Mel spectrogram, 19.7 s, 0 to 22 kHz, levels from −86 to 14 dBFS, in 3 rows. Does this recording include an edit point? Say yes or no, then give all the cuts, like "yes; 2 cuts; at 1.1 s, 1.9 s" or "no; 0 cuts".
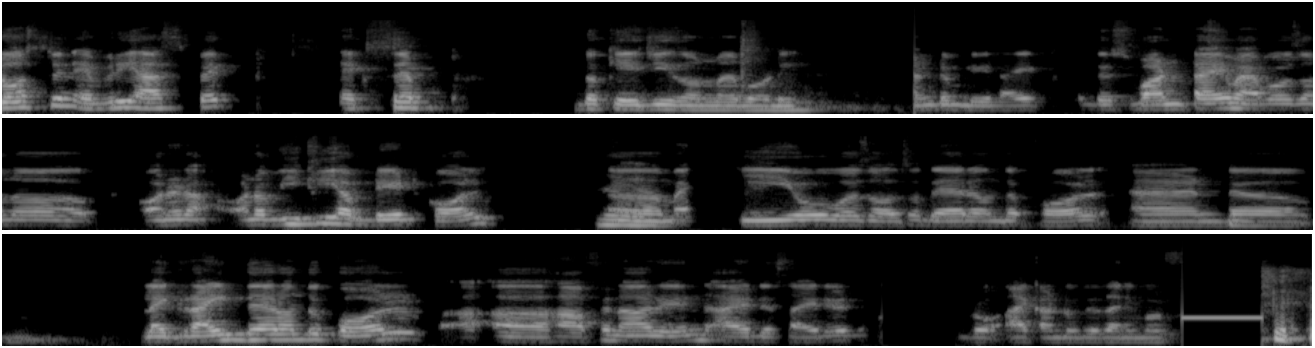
yes; 1 cut; at 4.6 s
